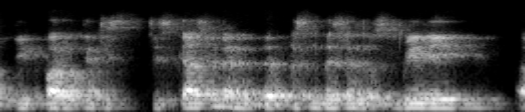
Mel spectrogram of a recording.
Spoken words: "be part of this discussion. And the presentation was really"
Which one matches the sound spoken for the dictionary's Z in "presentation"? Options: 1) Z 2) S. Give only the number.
2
